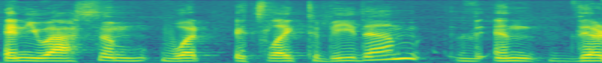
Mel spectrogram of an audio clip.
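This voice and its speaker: A man talks while the background remains quiet. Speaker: psychotherapist and educator. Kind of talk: lecture. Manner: fast.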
